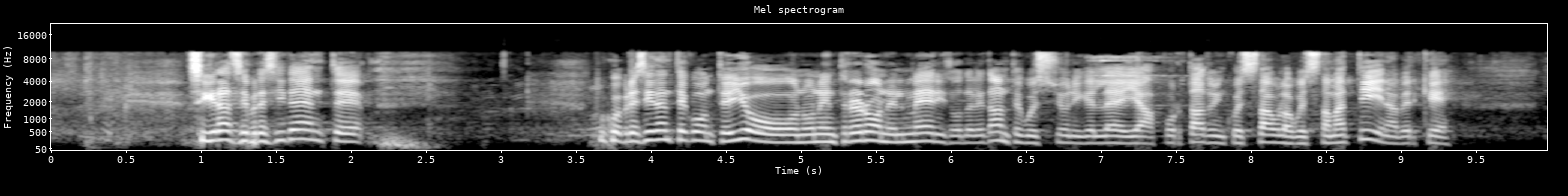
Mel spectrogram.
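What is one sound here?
A woman speaks firmly into a microphone.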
